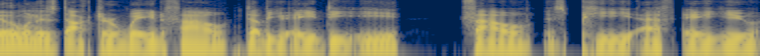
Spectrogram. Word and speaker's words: Pfau: Wade Pfau, W-A-D-E. Pfau is P-F-A-U. I think the P is silent.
